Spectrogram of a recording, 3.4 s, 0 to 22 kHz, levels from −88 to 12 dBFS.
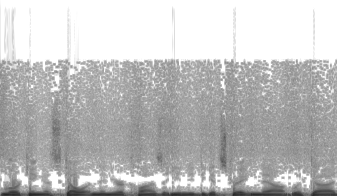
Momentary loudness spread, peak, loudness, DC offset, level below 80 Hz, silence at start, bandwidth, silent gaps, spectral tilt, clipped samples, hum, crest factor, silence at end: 3 LU; 0 dBFS; -12 LUFS; under 0.1%; -42 dBFS; 0 s; 16 kHz; none; -7.5 dB/octave; 0.3%; none; 10 dB; 0 s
